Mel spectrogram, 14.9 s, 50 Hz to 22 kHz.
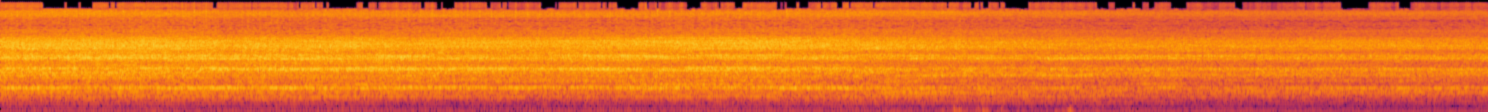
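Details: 1984 Mercedes 190E idling: a steady high whir rides over the engine without wavering, then fades slightly; whirring noise of unknown source.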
